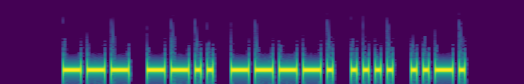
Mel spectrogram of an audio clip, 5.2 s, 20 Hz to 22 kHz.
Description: Morse code, heard as a keyed tone, about 20 wpm, 700 Hz. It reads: OZ9HF
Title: DXCC-100 Call Signs - 5 Characters - Repeated 3x - 20wpm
